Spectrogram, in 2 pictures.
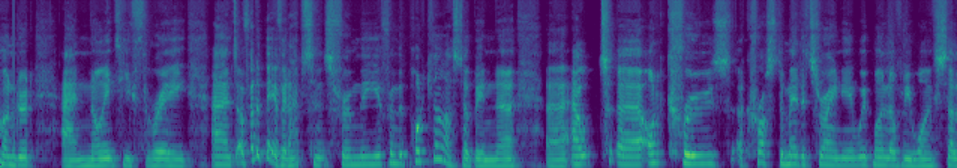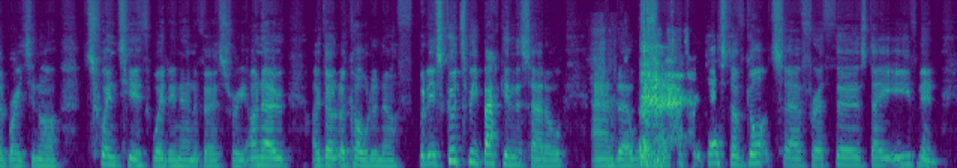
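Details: Adult male speaker; Normal speech.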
